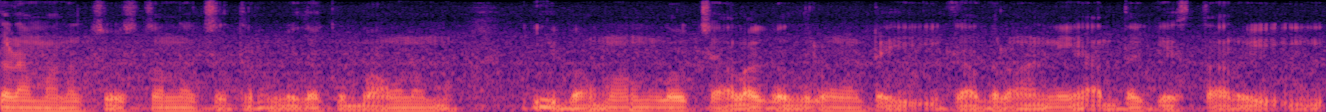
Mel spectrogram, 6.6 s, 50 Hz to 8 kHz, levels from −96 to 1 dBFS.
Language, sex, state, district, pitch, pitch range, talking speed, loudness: Telugu, male, Andhra Pradesh, Visakhapatnam, 90 Hz, 85-90 Hz, 170 wpm, -26 LUFS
